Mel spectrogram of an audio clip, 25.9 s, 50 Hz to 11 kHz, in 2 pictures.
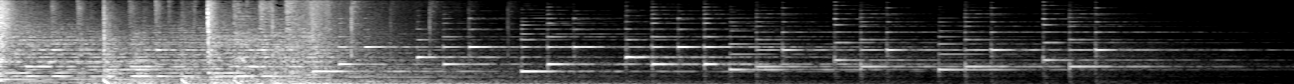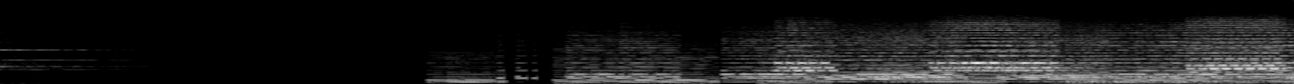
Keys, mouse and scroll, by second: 0.0-1.2 scroll down 2, 1.2-1.9 middle drag, 1.9-4.9 scroll down 1, 4.9 scroll down 1, 6.4 click, 11.6-13.9 right drag, 13.9-16.5 middle drag, 16.5-17.4 scroll up 2, 20.8 Tab, 21.5 middle click, 22.1-22.7 scroll up 2, 22.7-24.1 middle drag, 24.1 ctrl+r.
